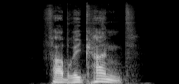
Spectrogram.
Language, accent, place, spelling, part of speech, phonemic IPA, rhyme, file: German, Germany, Berlin, Fabrikant, noun, /fabʁiˈkant/, -ant, De-Fabrikant.ogg
- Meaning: manufacturer, industrialist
